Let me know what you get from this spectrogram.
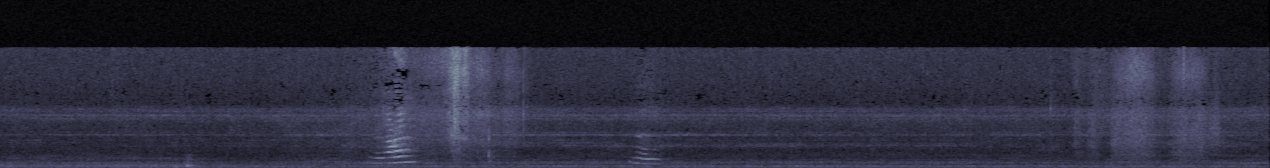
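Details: Manx cat indoors working out how to get treats out; two short, faint, downward-sliding meows about two and a half seconds apart, over a steady low household hum with a few soft knocks.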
